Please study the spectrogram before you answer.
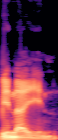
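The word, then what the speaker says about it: benign: যেমন জি এন এর পূর্বে আই আছে, যদি আই থাকে তাহলে জি উচ্চারিত হয় না, যেমন বিনাইন, সদয়।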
